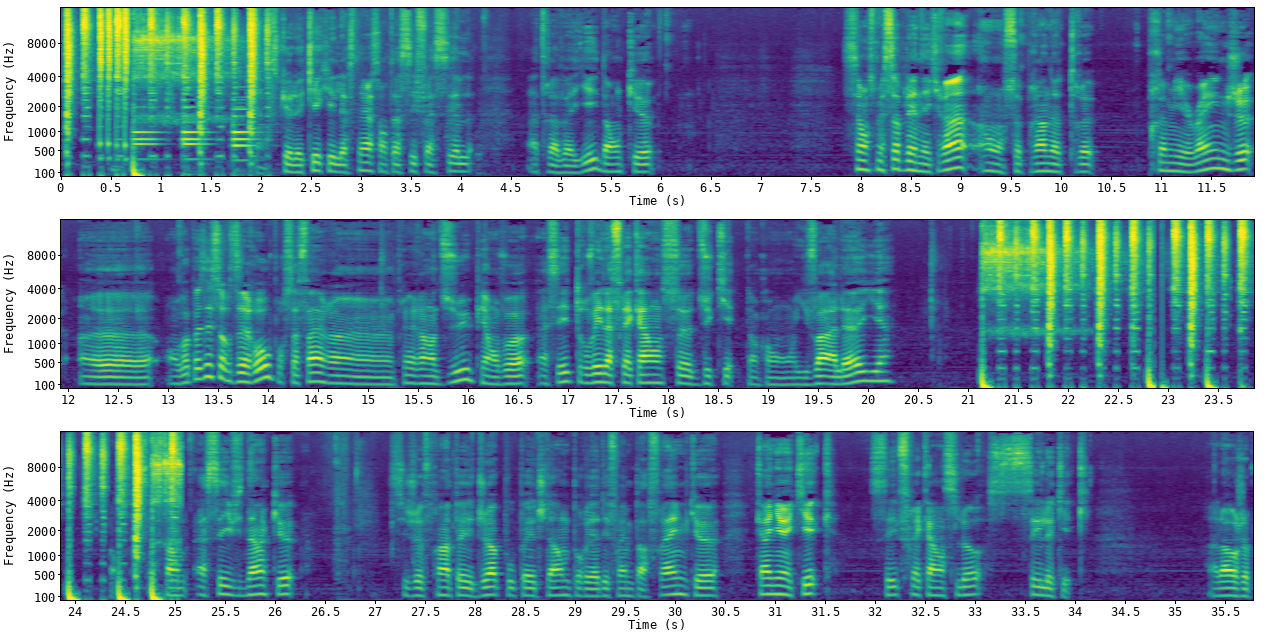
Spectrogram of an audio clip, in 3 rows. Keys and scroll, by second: 15.1 0, 27.2 Page_Up, 27.4 Page_Up, 27.6 Page_Up, 28.1 Page_Down, 28.4 Page_Down, 28.6 Page_Down, 28.9 Page_Down, 29.2 Page_Up, 29.5 Page_Up, 29.7 Page_Up.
